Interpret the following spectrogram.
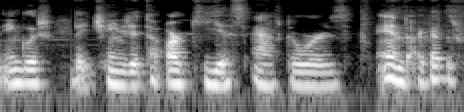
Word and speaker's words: Arceus: it as rcs because that was the original pronunciation in english they changed it to arceus afterwards and i got this really awesome pre-order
